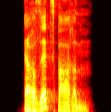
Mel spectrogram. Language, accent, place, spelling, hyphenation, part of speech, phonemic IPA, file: German, Germany, Berlin, ersetzbarem, er‧setz‧ba‧rem, adjective, /ɛɐ̯ˈzɛt͡sbaːʁəm/, De-ersetzbarem.ogg
- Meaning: strong dative masculine/neuter singular of ersetzbar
